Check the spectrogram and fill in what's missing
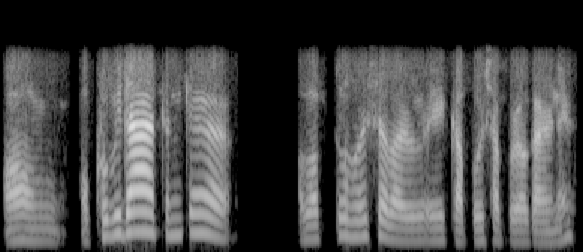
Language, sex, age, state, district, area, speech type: Assamese, male, 18-30, Assam, Golaghat, rural, conversation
